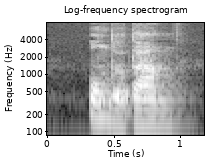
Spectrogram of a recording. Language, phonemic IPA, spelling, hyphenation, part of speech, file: Dutch, /ˈɔn.dərˌdaːn/, onderdaan, on‧der‧daan, noun, Nl-onderdaan.ogg
- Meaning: subject (i.e. a citizen in a monarchy)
